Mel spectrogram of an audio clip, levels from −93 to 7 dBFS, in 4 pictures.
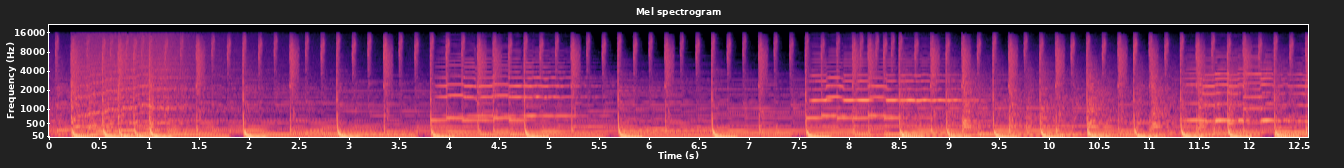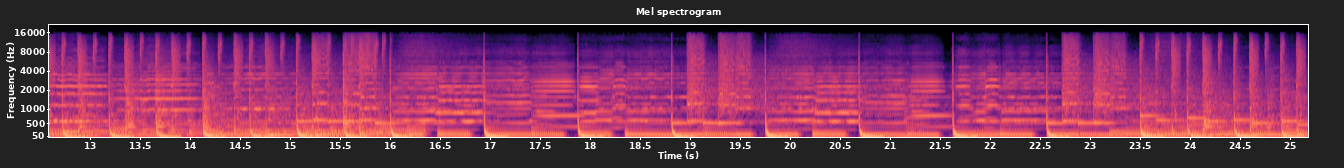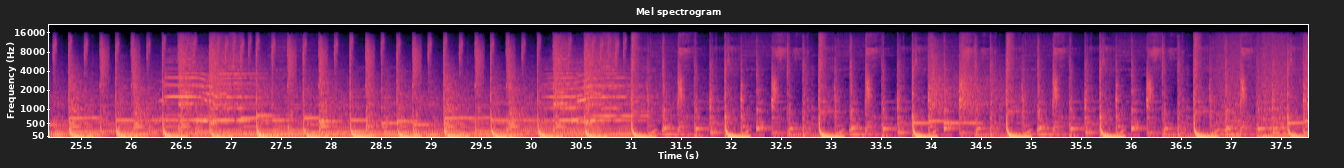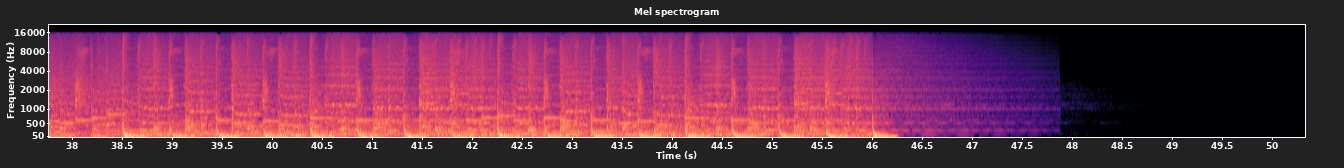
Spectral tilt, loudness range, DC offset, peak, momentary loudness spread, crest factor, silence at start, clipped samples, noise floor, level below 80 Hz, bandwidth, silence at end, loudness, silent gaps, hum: -5 dB/octave; 5 LU; under 0.1%; 0 dBFS; 7 LU; 16 dB; 0 s; under 0.1%; under -90 dBFS; -20 dBFS; 16.5 kHz; 3.65 s; -16 LUFS; none; none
